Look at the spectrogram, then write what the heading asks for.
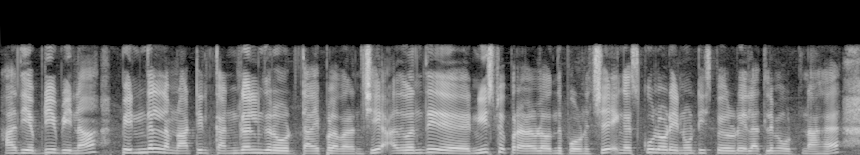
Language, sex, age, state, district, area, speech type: Tamil, female, 18-30, Tamil Nadu, Sivaganga, rural, spontaneous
